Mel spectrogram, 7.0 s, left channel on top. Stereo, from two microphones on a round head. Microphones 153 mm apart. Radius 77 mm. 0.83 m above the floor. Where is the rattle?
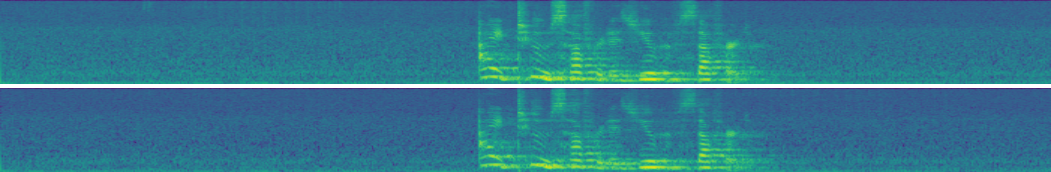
No rattle in this recording.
